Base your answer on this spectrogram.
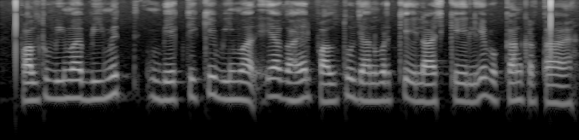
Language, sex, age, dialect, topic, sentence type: Hindi, male, 25-30, Kanauji Braj Bhasha, banking, statement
